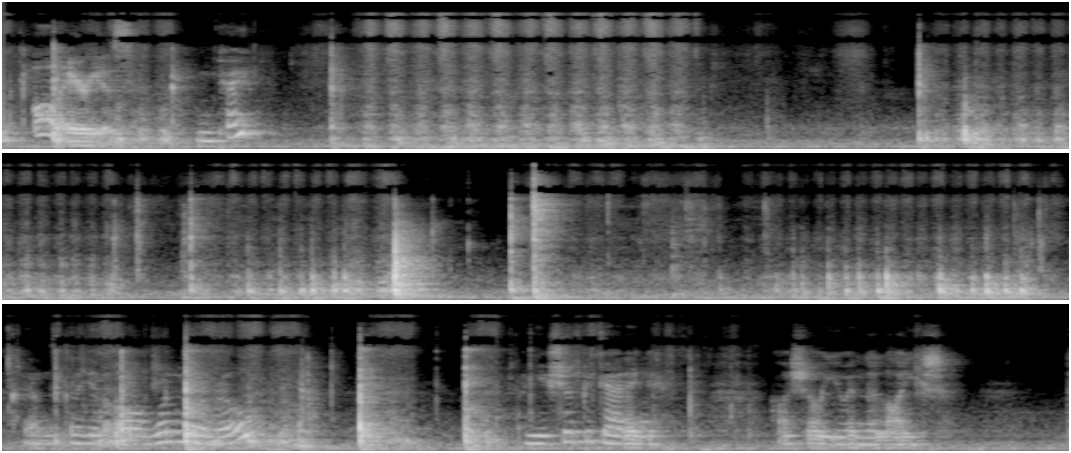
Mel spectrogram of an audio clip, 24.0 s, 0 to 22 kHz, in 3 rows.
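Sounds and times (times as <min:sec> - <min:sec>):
rubber roller on inked block: 0:02.4 - 0:05.4, 0:06.9 - 0:11.2, 0:12.2 - 0:19.9.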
